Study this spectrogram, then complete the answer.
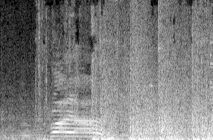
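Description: Ship cannons firing in an Assassin's Creed Rogue naval fight, a sudden burst of loud booms and crackling shots after a brief shouted voice, continuing as a dense, close volley.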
